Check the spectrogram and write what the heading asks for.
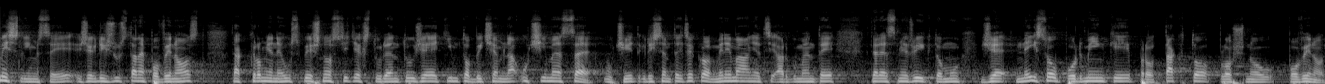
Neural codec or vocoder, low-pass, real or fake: none; 14.4 kHz; real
